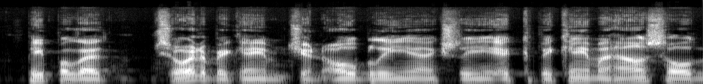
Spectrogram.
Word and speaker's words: Ginobili: But Trevor Denman was pronouncing there's a horse named after Manu Ginobili, and Trevor Denman called him, and I don't know if he did this more than once. He kept calling him Gino Billy.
